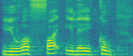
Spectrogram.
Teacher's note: پھر آپ نے یوفا، فا کو ذرا کھینچا، فا پر فقط زبر، اس کو نہیں کھینچا جائے گا۔ یوفا الیکم، اور علیکم نہیں ہے، الیکم۔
